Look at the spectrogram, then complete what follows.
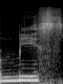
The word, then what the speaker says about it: Myss: There's a great author, Carolyn Myss, and we've got a lot of her, or Meese, depending on how people like to pronounce it.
